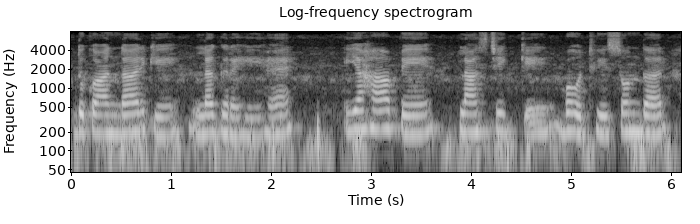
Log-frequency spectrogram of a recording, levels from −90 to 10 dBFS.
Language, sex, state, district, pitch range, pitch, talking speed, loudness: Hindi, female, Rajasthan, Bikaner, 180-200 Hz, 190 Hz, 130 wpm, -16 LUFS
